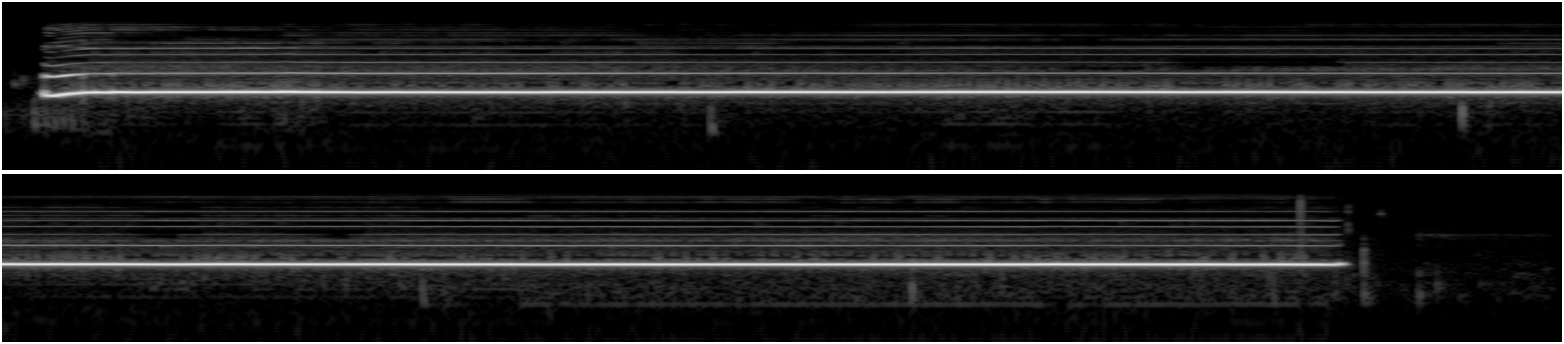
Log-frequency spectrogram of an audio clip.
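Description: A single loud, steady pitched tone with a ringing edge of overtones. It starts with a brief upward slide about a second in, holds unchanged for about nineteen seconds, then cuts off suddenly.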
